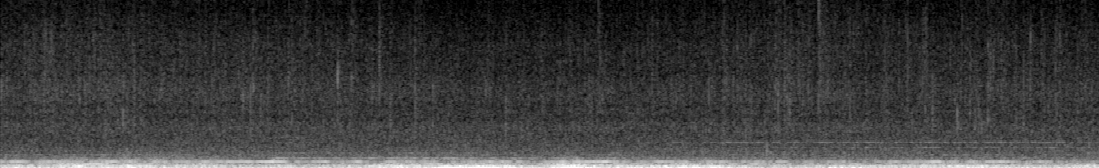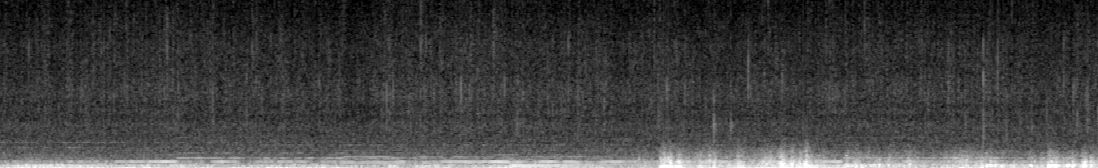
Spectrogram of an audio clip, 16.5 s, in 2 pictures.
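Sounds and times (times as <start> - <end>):
soft sustained relaxing music notes: 0.0 - 16.4
steady rain: 0.0 - 16.4
thunder rumbling: 0.0 - 16.4
thunder cracks: 13.2 - 16.4.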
